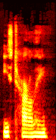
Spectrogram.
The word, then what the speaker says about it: East Harling: Starling is similar in pronunciation to the name of the village near the estate where the levels lived in Norfolk East Harling.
